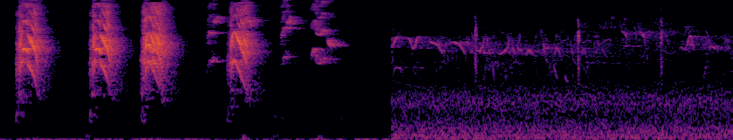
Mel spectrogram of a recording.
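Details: Blue-and-yellow Macaw squawking: five loud, rough, grating bursts roughly half a second apart, fading into a weaker sixth, then the call stops, leaving only faint background chirps and hiss.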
